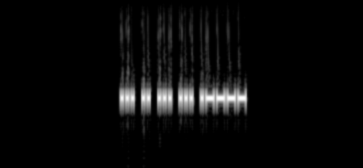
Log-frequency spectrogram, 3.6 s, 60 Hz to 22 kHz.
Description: Morse code, heard as a keyed tone, about 46 wpm, 700 Hz. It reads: SISS1
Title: Five Challenging Letter-Number Combinations 45wpm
